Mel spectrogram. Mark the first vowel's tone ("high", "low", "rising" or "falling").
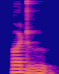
high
